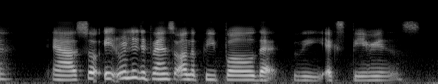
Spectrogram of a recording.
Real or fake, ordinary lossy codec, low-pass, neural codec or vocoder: fake; none; none; codec, 16 kHz, about 1 kbps, DyCAST, with the encoder's durations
